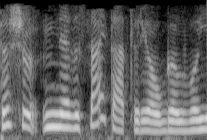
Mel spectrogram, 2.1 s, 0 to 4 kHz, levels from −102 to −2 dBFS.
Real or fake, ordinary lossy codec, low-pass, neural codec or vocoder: fake; MP3, 32 kbps; 3.6 kHz; codec, 16 kHz, 8 kbps, FreqCodec, larger model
